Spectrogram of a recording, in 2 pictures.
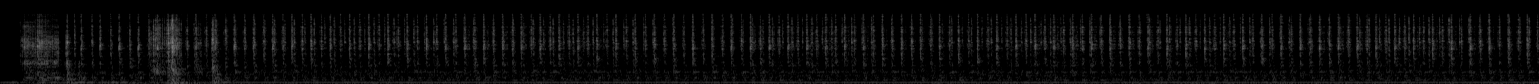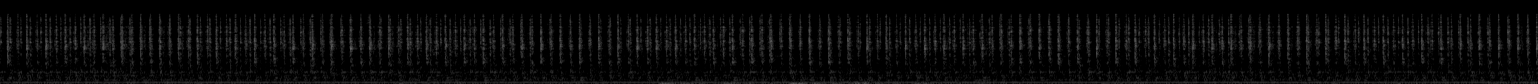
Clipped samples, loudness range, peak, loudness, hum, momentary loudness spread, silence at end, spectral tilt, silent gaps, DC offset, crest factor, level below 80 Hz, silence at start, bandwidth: under 0.1%; 3 LU; -16 dBFS; -45 LUFS; none; 2 LU; 0 s; 0 dB/octave; none; under 0.1%; 32 dB; -70 dBFS; 0 s; 11.5 kHz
